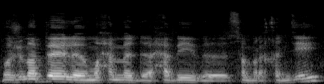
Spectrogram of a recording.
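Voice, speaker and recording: Moroccan-born man explaining at measured pace. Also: lowish voice, far from the mic. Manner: measured, explanatory, many hesitations. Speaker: university arts and culture officer. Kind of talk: interview answers.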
